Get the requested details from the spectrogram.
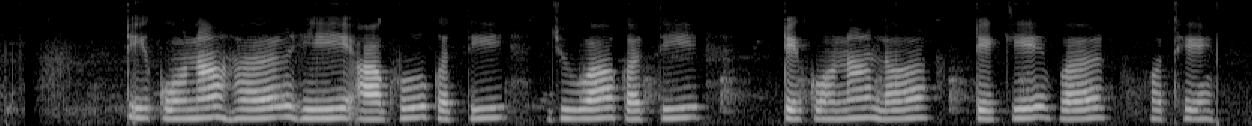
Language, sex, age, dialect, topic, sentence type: Chhattisgarhi, female, 36-40, Northern/Bhandar, agriculture, statement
